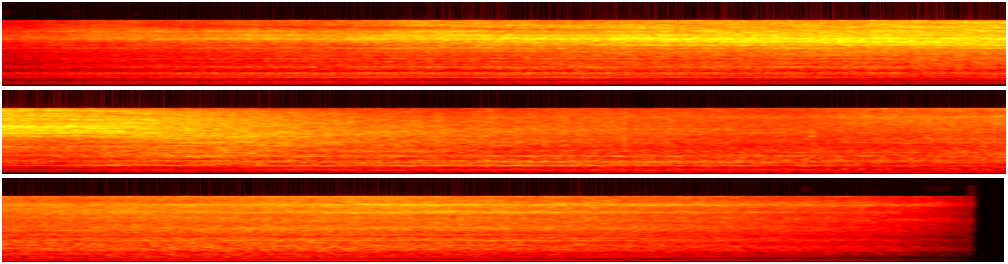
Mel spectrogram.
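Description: Large farm tractor's diesel engine running steadily under load while pulling a plough. The sound fades in over the first couple of seconds and fades out at the very end.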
